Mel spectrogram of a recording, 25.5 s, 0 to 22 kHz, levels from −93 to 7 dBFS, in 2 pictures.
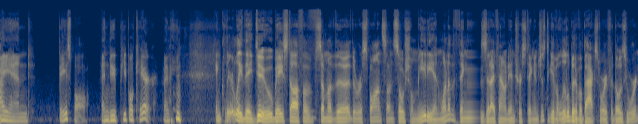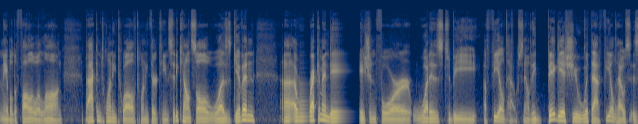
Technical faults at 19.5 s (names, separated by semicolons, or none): call audio freeze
